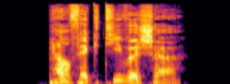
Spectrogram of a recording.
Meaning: inflection of perfektivisch: 1. strong/mixed nominative masculine singular 2. strong genitive/dative feminine singular 3. strong genitive plural
- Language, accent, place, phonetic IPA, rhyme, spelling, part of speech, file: German, Germany, Berlin, [pɛʁfɛkˈtiːvɪʃɐ], -iːvɪʃɐ, perfektivischer, adjective, De-perfektivischer.ogg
